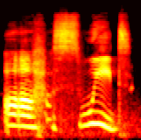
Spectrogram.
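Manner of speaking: slow, high, patronizing "how sweet"; a senior reporter mocks a novice, slow and sugary; condescending coo. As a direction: coo it slowly like talking to a child. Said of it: "and he said".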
